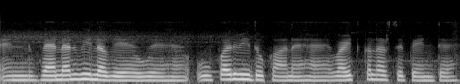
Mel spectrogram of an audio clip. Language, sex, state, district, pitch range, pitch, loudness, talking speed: Hindi, female, Chhattisgarh, Bilaspur, 185-210 Hz, 195 Hz, -15 LUFS, 195 wpm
